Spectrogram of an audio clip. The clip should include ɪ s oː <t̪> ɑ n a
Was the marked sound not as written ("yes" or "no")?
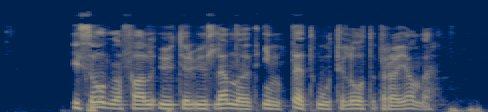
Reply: yes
